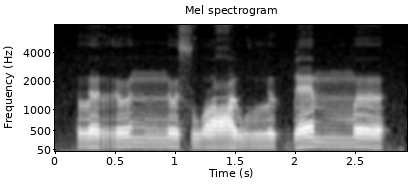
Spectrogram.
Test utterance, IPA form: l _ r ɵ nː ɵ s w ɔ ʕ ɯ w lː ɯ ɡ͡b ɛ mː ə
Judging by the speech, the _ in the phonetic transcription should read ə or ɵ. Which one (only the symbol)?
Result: ə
